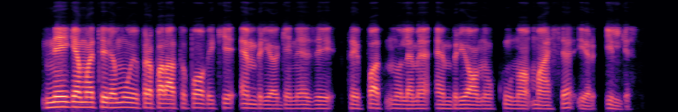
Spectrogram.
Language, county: Lithuanian, Kaunas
